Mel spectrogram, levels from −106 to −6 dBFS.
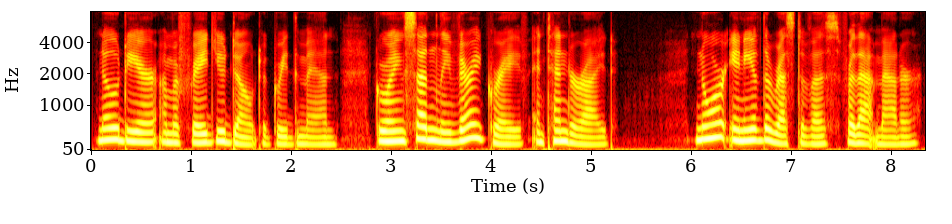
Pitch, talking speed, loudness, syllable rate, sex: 195 Hz, 185 wpm, -17 LUFS, 5.1 syllables/s, female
